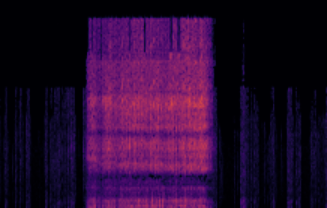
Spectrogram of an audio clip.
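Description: One long, loud, rumbling snore on breathing in, with faint clicking sounds before and after. This is ordinary snoring.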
